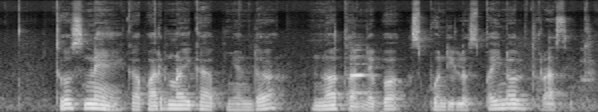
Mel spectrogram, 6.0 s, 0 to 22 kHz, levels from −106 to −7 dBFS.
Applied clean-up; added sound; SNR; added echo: none; Wind instrument, woodwind instrument; 2 dB; none.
